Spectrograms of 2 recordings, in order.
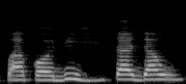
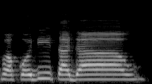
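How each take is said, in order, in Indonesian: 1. Bunyi vokal akhir hanya dibaca singkat. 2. Bunyi vokal akhir dibaca panjang. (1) "Huruf lin satu harakat sahaja" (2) "dia dipanjang, salah"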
